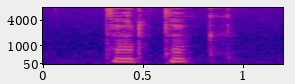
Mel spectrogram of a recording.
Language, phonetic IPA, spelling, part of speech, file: Polish, [ˈtartak], tartak, noun, LL-Q809 (pol)-tartak.wav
